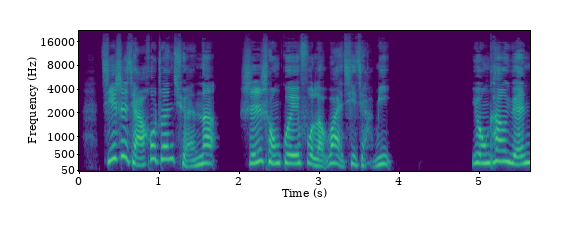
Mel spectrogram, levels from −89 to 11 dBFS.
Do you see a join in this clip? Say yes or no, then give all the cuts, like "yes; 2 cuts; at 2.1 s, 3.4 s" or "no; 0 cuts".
no; 0 cuts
